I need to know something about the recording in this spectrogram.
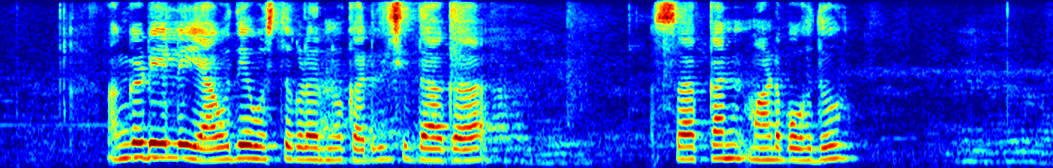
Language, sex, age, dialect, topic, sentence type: Kannada, female, 18-24, Central, banking, question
